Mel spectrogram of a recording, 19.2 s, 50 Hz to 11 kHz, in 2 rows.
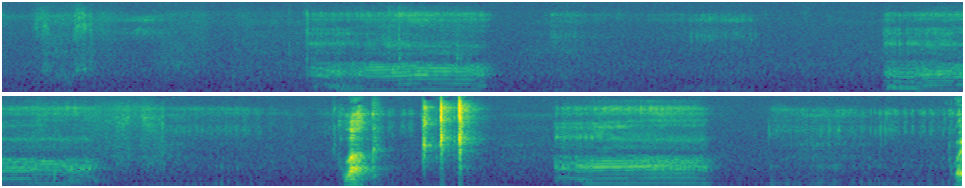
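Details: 10-year-old bulldog asleep: loud, rough snoring in long drawn breaths roughly every six seconds with sharp snorts between; snores loudly enough to sometimes wake himself; snoring.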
